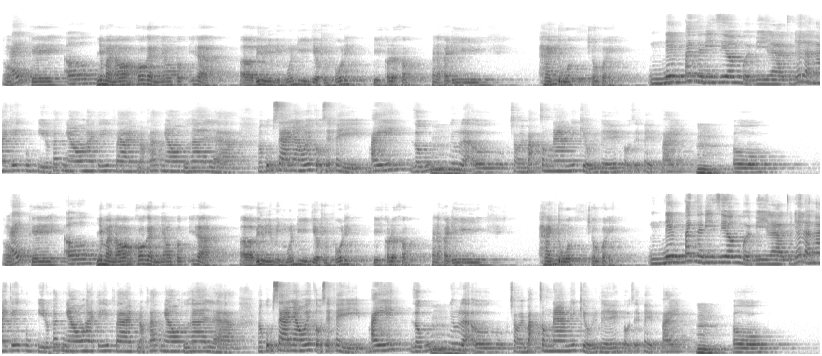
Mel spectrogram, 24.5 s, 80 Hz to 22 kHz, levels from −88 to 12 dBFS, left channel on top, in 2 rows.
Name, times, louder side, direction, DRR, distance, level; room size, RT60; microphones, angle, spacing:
voice 1, 0.0-0.8 1.4-3.2 3.6-5.3 5.6-6.2 6.4-7.3 8.1-9.2 18.7-19.2 22.7-23.1, right 1 dB, 20° right, 2 dB, 0.7 m, -27 dB
voice 2, 1.0-1.4 8.1-8.5 9.7-22.5 23.2-23.7, right 2 dB, 40° right, 4 dB, 1.4 m, -29 dB
14.5 x 6.0 x 8.0 m, 1.2 s
head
